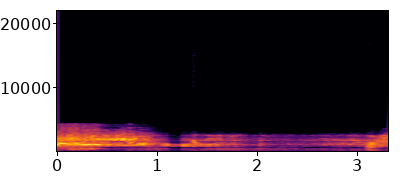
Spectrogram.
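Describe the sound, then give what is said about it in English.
A car skids loudly with a long, screeching tire squeal that sustains for about three seconds, ending abruptly as the vehicle comes to a halt. “Look out, Governor. Mind that car.”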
